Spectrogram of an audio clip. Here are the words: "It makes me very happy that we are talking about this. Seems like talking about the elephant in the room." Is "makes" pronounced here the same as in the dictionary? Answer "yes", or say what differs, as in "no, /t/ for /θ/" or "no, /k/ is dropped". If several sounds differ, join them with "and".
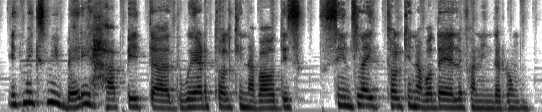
yes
